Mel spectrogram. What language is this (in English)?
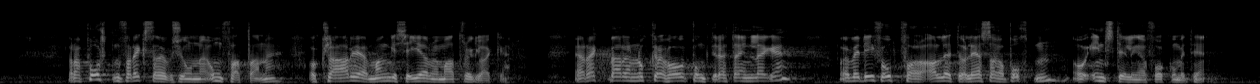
Norwegian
